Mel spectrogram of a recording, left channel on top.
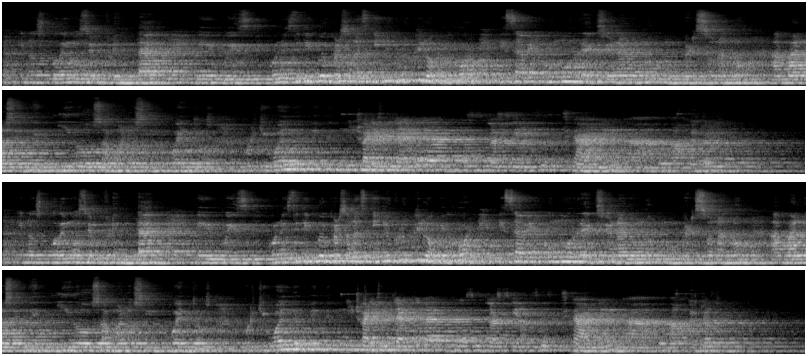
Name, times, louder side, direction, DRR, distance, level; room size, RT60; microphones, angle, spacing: voice 1, 0.0-11.8 13.7-14.0 14.6-15.1, right 1 dB, 90° right, -5 dB, 2.8 m, -18 dB
voice 2, 8.2-8.6 11.5-15.2, equal, 40° right, -3 dB, 1.2 m, -22 dB
13.5 x 5.3 x 7.1 m, 2.7 s
head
